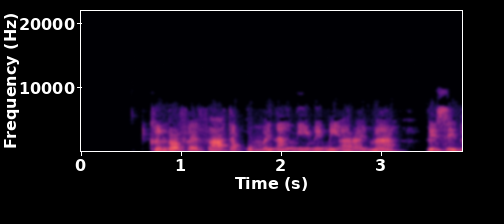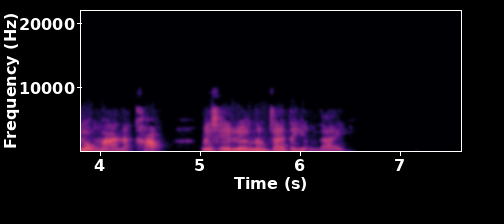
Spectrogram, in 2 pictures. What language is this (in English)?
Thai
